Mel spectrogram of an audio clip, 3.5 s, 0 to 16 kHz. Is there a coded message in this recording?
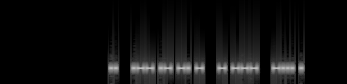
Yes: Morse code from 1.1 to 3.0 s, heard as a keyed tone, about 52 wpm, 700 Hz. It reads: I WANT TO BE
